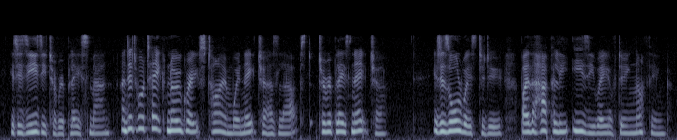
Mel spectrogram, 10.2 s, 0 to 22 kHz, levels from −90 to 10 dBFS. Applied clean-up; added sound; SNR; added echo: none; none; none; none.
